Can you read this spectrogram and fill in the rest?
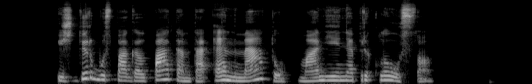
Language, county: Lithuanian, Alytus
